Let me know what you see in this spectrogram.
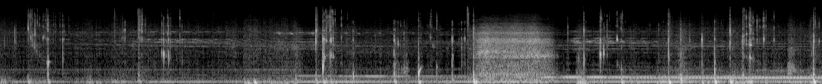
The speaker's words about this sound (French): Quand je suis enrhumé, ça fait un son un peu particulier, on peut entendre les clics de bouche qui vont comme ça.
